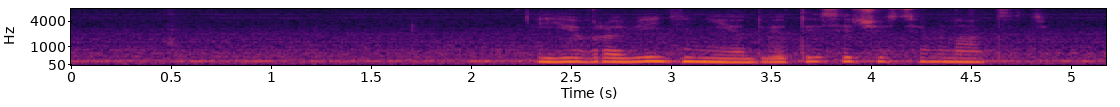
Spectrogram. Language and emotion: Russian, neutral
